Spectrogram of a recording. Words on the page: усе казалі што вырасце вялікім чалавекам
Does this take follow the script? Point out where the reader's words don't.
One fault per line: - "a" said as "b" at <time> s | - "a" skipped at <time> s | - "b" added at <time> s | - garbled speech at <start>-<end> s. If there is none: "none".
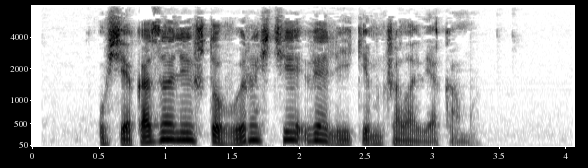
none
